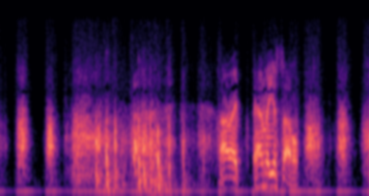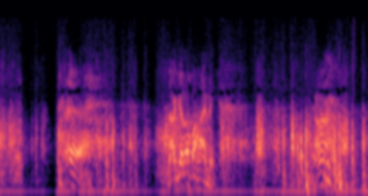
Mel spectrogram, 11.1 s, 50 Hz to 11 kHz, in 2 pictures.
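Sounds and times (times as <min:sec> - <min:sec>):
lame horse shuffling and scraping: 0:00.0 - 0:11.0
heavy thuds: 0:00.3 - 0:03.4, 0:06.1 - 0:11.0
lame horse hooves clopping: 0:00.7 - 0:11.0
speech: 0:03.4 - 0:04.9, 0:08.2 - 0:09.5.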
